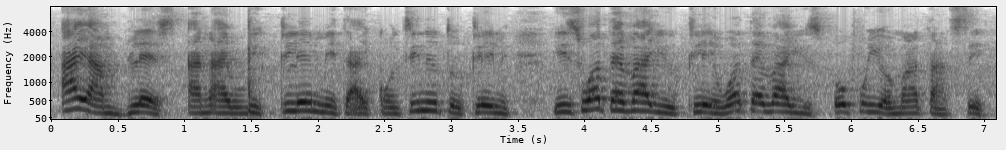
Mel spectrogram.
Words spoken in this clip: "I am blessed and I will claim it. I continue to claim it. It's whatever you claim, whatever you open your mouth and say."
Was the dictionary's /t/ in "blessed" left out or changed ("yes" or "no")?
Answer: no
